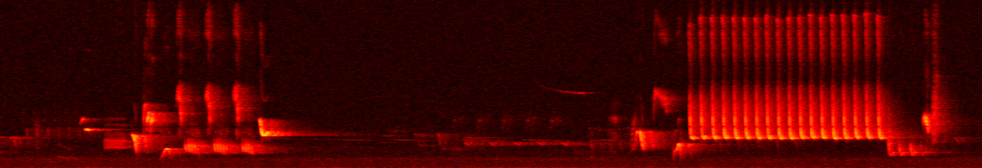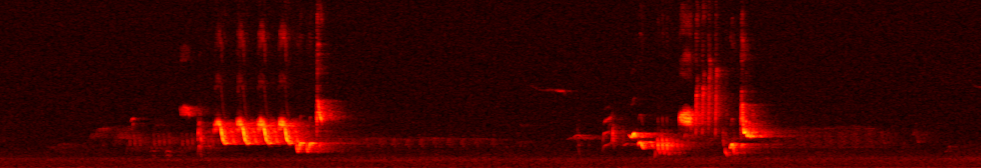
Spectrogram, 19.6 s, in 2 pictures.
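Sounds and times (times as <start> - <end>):
common nightingale Luscinia megarhynchos: 0.0 - 3.2, 3.9 - 9.6, 10.9 - 13.2, 15.4 - 19.6.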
